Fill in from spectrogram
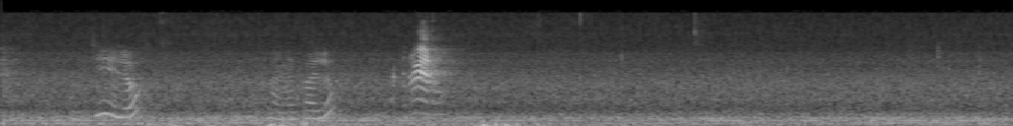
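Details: A pet Alexandrine parakeet in India, being fed sunflower seeds, talks in a few nasal, wavering, voice-like phrases, then gives one sharp shrill squawk over a steady low hum.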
